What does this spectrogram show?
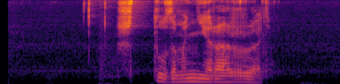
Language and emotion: Russian, angry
